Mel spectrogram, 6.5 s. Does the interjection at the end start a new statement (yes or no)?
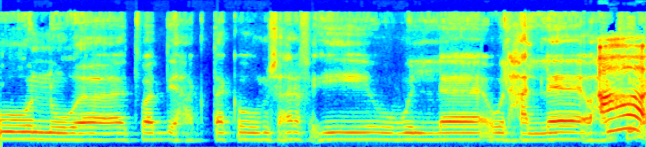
yes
